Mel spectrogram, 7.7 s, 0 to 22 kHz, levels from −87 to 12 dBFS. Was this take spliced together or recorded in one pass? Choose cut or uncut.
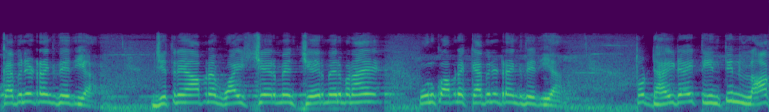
uncut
